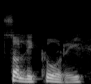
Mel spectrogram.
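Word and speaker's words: Tsolikouri: is called soori but in Georgia solor would always be spelled with a t in front of the a so soori I'm glad you mention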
